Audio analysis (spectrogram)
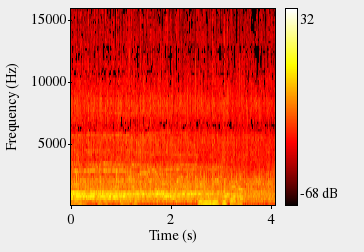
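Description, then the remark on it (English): A crowd claps steadily in a dense, continuous round of applause lasting several seconds to welcome a guest, with voices calling out over the clapping before it tapers slightly at the end. “People, give it a huge round of applause.”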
